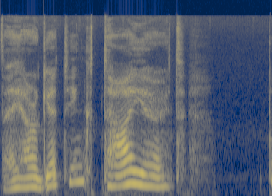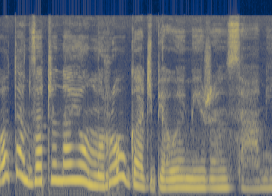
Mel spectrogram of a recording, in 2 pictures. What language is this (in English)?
Polish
